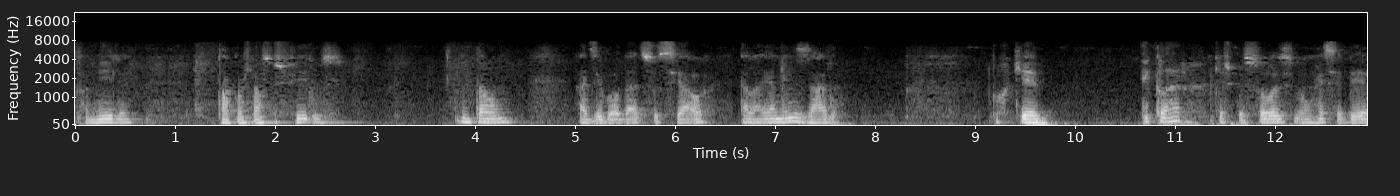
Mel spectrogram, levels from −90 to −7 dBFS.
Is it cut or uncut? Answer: uncut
